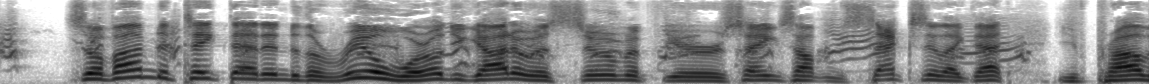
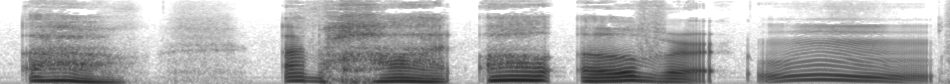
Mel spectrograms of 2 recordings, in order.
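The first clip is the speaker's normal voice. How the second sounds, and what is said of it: Sultry, sexy voice. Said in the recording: “you probably have a sexy voice. ... here's what I'm hot all over LOL would sound like.”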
